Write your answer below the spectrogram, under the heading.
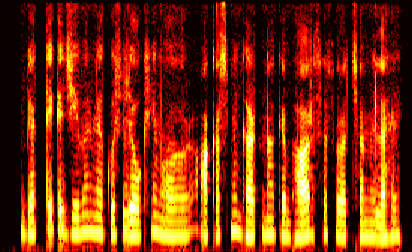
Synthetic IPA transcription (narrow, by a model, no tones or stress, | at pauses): ʋjɐk̚t̪iked͡ʒiːʋənmẽkʊt͡ʃʰd͡ʒoːkʰimɔːɾa̰ːkəsmɪk̚ɡʱɐʈnakebʱaːɾsesʊɾəkʃʰamɪlaɦɛː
